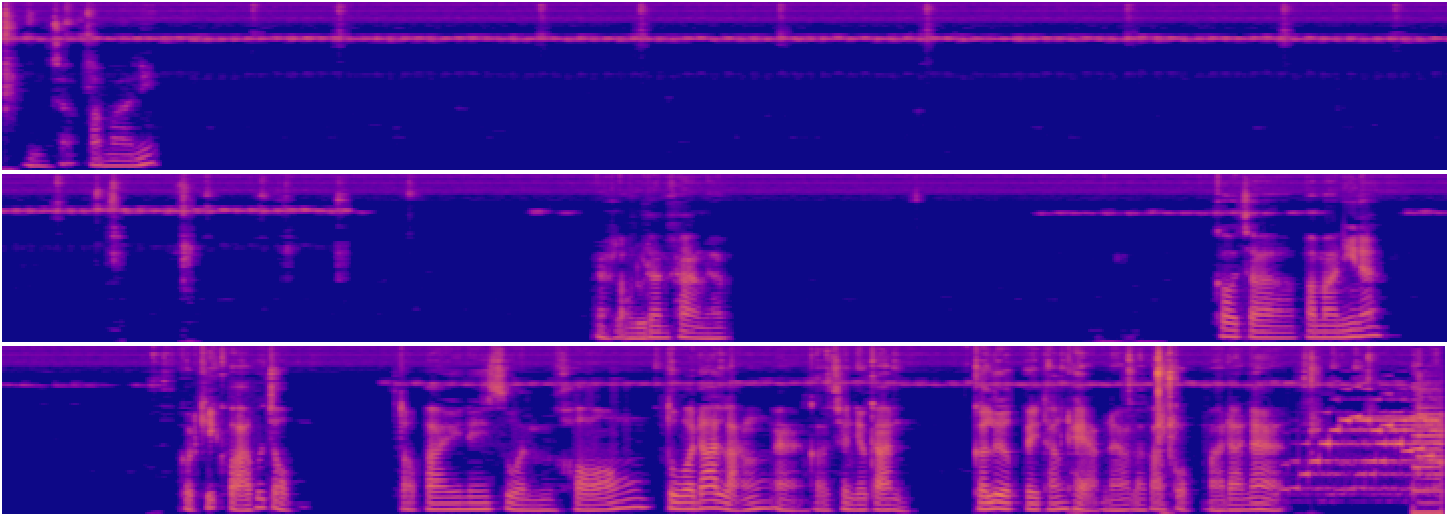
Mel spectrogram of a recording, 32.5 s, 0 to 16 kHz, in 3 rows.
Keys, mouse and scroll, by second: 0.1 shift+middle click, 11.9-12.3 scroll up 3, 12.3 shift+middle click, 13.6 scroll down 3, 13.8 middle click, 22.7 middle click, 23.1 middle click, 26.5 middle click, 27.7 middle click, 28.0 click, 28.9 shift+middle click, 29.1 middle click, 29.4 shift+middle click, 30.2 KP_1, 31.1 scroll up 2, 31.5 shift+middle click.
